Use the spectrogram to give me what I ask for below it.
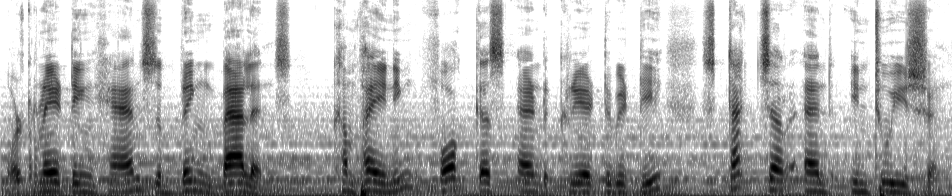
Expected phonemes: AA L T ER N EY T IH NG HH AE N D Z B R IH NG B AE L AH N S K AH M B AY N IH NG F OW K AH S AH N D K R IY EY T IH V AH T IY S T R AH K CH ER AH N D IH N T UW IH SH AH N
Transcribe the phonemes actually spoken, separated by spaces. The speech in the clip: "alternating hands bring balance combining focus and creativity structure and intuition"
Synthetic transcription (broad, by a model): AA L T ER N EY T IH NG HH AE N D S B R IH NG B AE L AH N S K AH M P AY N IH NG F OW K AH S AH N D K R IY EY T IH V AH T IY S T R AH K CH ER AH N D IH N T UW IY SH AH N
